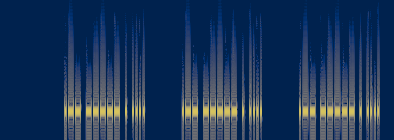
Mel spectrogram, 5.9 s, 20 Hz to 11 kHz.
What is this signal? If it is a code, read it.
Morse code, heard as a keyed tone, about 42 wpm, 700 Hz. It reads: W0EH W0EH W0EH
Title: USA Call Signs - 4 Characters - Repeated 3x - 45wpm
